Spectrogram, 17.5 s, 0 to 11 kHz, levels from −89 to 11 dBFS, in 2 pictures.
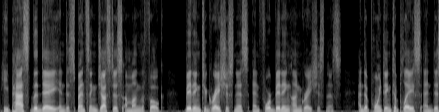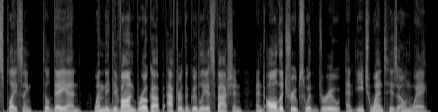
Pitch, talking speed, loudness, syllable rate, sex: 105 Hz, 155 wpm, -23 LUFS, 4.5 syllables/s, male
